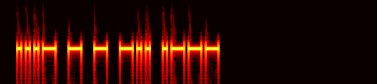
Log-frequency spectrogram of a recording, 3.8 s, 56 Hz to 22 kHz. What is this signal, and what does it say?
Morse code, heard as a keyed tone, about 28 wpm, 700 Hz. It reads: VTTDJ
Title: Five Challenging Letter-Number Combinations 28wpm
